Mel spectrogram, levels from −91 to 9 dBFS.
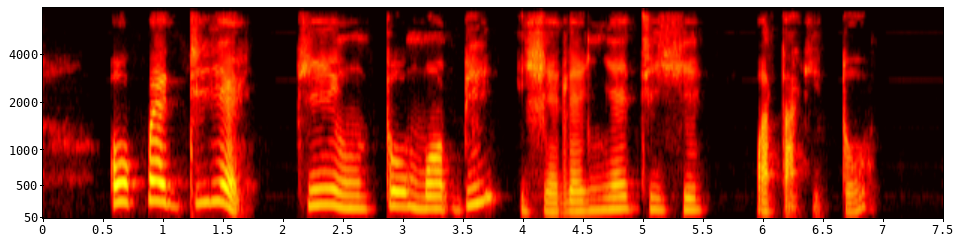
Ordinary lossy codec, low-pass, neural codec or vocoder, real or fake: none; 7.2 kHz; vocoder, 22.05 kHz, 80 mel bands, HiFi-GAN; fake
